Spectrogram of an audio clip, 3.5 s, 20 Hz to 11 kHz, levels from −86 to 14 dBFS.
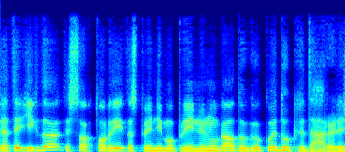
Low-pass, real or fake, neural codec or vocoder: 9.9 kHz; fake; codec, 24 kHz, 0.9 kbps, WavTokenizer, large speech release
